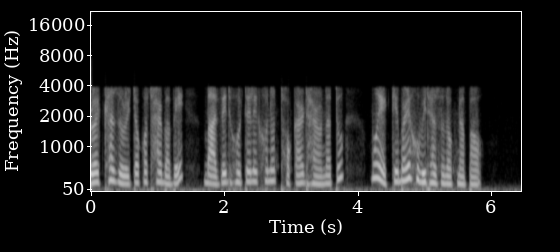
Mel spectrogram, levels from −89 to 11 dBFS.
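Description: Speech over 32 kbit/s G.726, with no faults heard.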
